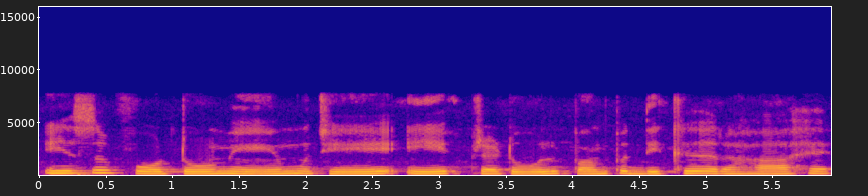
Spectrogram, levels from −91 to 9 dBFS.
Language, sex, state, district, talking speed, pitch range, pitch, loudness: Hindi, female, Madhya Pradesh, Umaria, 100 wpm, 180-205 Hz, 190 Hz, -12 LUFS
